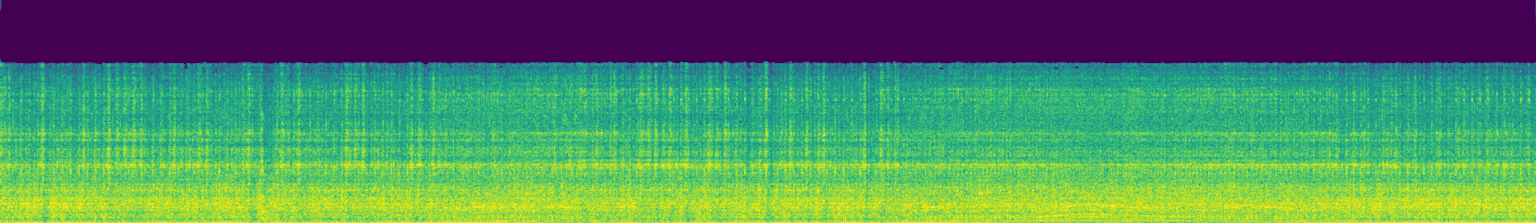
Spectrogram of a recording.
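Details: Porsche engine idling with a light, fast ticking, then revved three times; the ticking fades away at higher rpm.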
